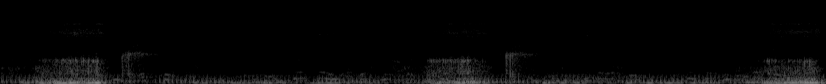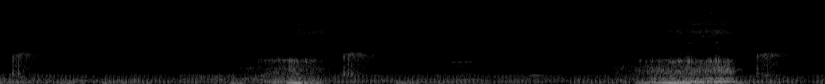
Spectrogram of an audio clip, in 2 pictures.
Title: Snowball snoring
